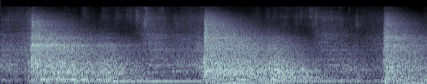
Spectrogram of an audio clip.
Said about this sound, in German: Zuerst zieht der Philipp Spindler die Schieberklappe auf und zu, damit die Löwen hören, dass sie reinkommen sollen.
